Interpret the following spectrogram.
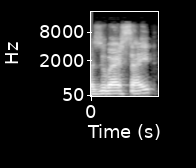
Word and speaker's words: Zubayer Sayeed: for having me here um i'm zubie uh zubair side from bangladesh so it's very difficult to pronounce my name in in japan so i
